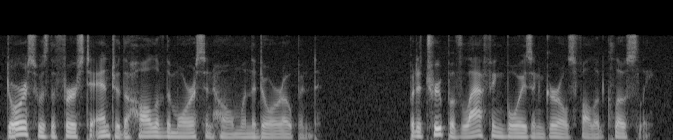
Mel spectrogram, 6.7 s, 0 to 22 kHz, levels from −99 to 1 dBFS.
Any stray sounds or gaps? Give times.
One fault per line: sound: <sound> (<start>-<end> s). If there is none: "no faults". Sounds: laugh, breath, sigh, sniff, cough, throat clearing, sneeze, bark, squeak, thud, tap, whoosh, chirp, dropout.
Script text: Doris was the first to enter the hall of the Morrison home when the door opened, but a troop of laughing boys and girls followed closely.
no faults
